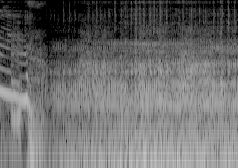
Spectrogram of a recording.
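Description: Small engine of a children's mini motorcycle running steadily as it rides along, opening with a short squeal of the rider's voice that falls in pitch.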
